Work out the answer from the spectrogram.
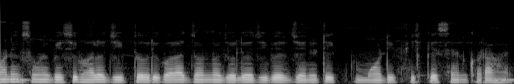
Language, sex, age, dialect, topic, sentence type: Bengali, male, 18-24, Standard Colloquial, agriculture, statement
